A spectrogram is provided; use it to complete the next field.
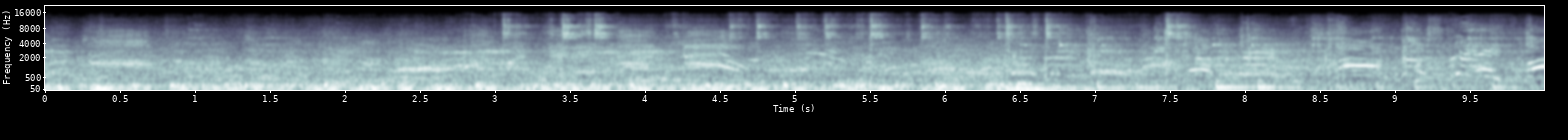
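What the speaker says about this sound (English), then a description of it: "The crowd just keeps coming." A large protest crowd packs a New York City street, shouting and cheering in a loud, continuous roar with sharp whistles and higher cries breaking through the din and voices everywhere.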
